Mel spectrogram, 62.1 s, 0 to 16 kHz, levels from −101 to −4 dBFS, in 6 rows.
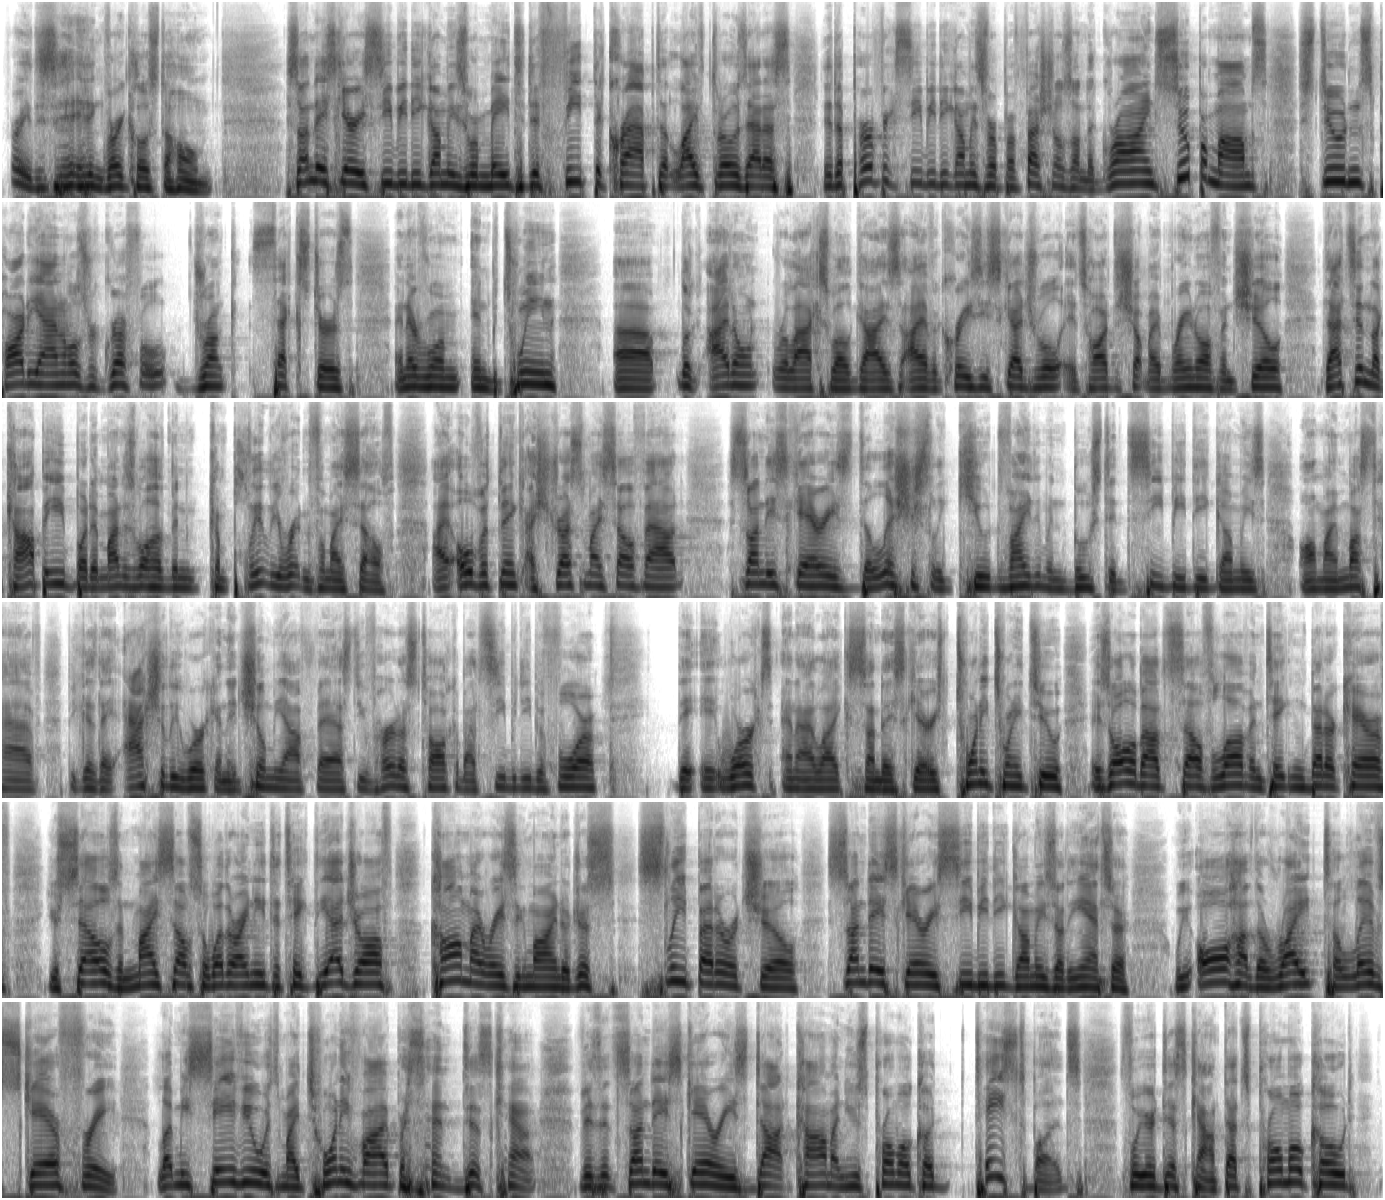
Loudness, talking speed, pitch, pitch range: -20 LUFS, 185 wpm, 155 Hz, 135-175 Hz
